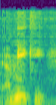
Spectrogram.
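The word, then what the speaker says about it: amici: if the if the the rule of accents is if the second to last syllable is long it gets the accent so in a Miki that second to last uh vowel e uh is long and so it gets the stress a meiki um my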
